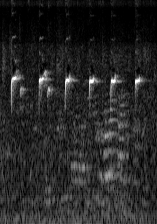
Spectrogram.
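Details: Six crisp, high whistled chirps from a long-tailed shrike in the late afternoon, evenly spaced about half a second apart, each with a quick downward flick, with soft lower murmurs in the background.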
